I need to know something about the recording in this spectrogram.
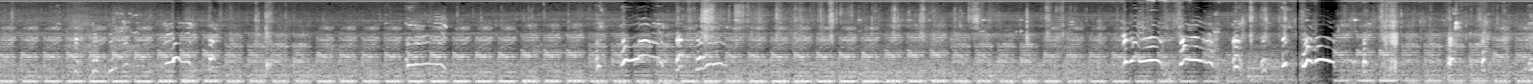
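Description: A puppy whining in short, high, wavering cries, a few at a time, with the most of them near the end. Background music with a steady beat runs underneath.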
